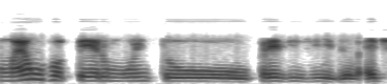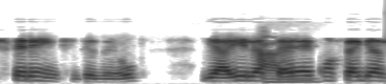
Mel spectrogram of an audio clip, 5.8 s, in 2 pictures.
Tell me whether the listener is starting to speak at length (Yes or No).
No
